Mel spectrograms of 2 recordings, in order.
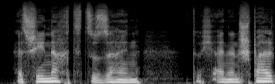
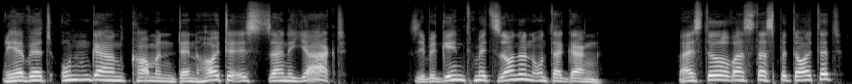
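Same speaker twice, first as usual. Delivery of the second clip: put-on higher old villager cautioning the centaur; old man with crutches; 7 semitones higher, 6 dB louder than usual. A narrator's reading. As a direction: warn the stranger as an old man. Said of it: "ein alter Mann mit Krücken".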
